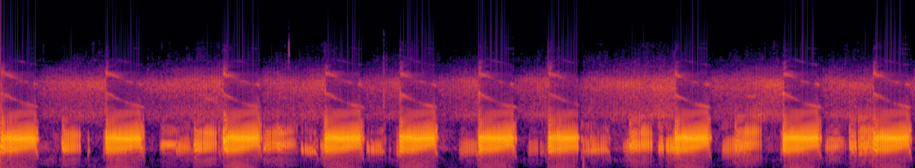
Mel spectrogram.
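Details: Asian painted frogs calling for mates, a recording played to encourage breeding on a frog farm: loud, nasal, honking croaks about half a second long, repeated roughly twice per second, several overlapping callers alternating.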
